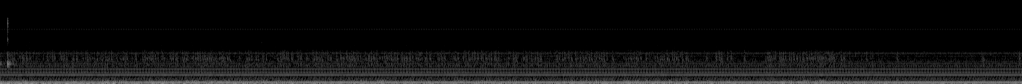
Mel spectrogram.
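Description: Steady electrical hum with several constant tones, the background noise of the recording setup, with a single mouse click right at the start.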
